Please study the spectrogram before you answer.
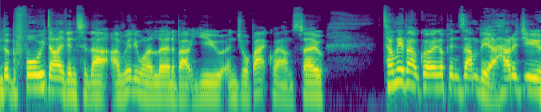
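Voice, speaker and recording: A man's voice: mid-range voice, a bit bright, dry recording, clean studio sound. A man hosting a podcast, asking interview questions in an eager, upbeat way. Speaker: podcast host. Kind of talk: scripted intro, then interview questions.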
